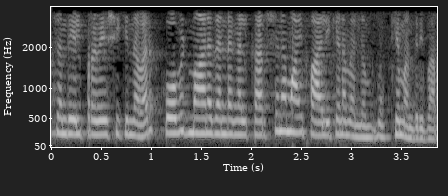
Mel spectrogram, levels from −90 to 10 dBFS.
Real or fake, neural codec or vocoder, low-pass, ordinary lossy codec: real; none; 3.6 kHz; none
